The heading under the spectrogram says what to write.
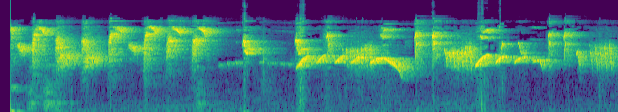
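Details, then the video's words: Indonesian white-rumped shama (murai batu) in loud, rich song: rapid varied whistled phrases, slurred and descending notes mixed with sharp clicks, a short break near the middle, then more fluty rising and falling phrases. "MURAI BATU INDONESIA Burung predator cerdas bersuara emas"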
